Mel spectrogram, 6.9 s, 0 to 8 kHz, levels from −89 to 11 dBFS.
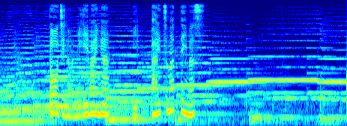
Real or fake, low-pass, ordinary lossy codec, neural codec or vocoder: real; 7.2 kHz; none; none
